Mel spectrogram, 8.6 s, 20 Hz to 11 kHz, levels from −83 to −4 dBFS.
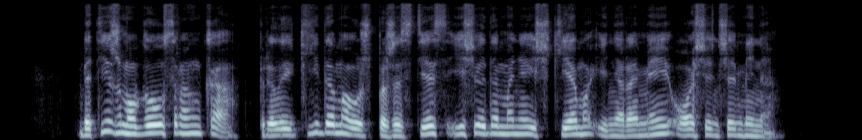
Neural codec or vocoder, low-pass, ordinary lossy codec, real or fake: vocoder, 22.05 kHz, 80 mel bands, WaveNeXt; 9.9 kHz; MP3, 96 kbps; fake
